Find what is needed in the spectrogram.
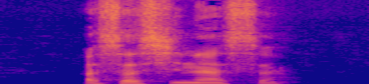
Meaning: second-person singular imperfect subjunctive of assassiner
- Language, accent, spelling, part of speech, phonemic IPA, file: French, France, assassinasses, verb, /a.sa.si.nas/, LL-Q150 (fra)-assassinasses.wav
